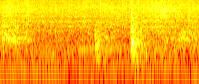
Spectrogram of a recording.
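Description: Chopped onion and rice fry together in a pan while cooking caltabos, a steady soft sizzle broken by two short scraping stirs.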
